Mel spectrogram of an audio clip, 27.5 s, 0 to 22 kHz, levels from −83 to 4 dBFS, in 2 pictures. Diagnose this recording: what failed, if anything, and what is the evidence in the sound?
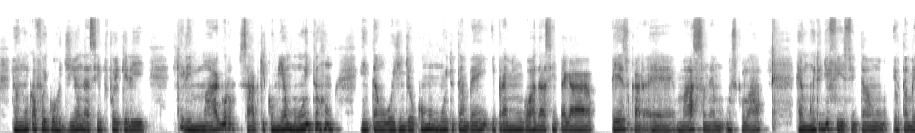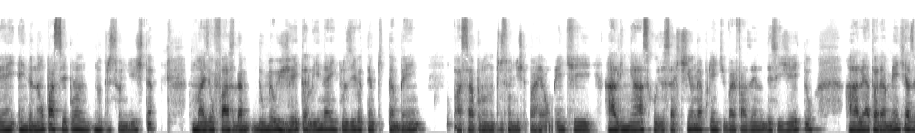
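Nothing in the recording points to a failure at any stage of the chain. The speech carries through with no audible event that would call for a diagnosis.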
